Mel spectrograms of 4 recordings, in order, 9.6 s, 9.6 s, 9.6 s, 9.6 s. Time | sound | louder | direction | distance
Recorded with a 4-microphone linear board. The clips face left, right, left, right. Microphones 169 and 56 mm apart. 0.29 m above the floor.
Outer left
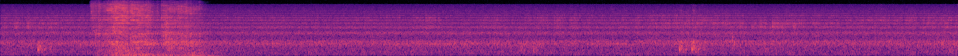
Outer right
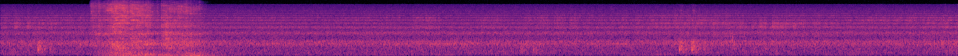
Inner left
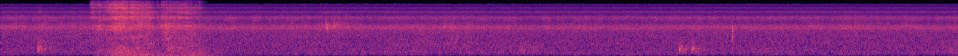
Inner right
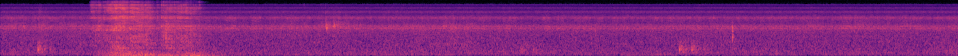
0.9 | tearing paper | outer right 1 dB, inner right 2 dB | 30° right (ahead or behind) | 2 m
